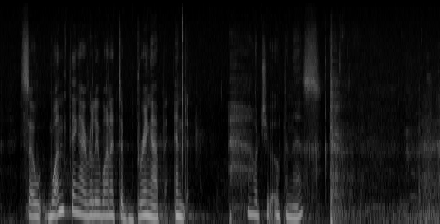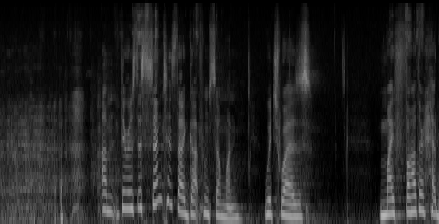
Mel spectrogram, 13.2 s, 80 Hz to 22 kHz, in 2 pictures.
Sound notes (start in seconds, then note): 6.1 laughs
